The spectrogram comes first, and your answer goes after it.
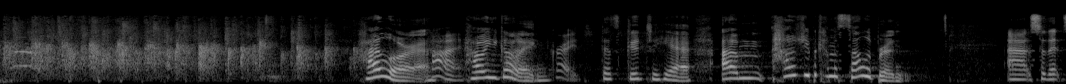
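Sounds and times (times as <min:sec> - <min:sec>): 
audience applause: 0:00.0 - 0:03.6
speech: 0:03.6 - 0:09.2, 0:10.1 - 0:10.6.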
